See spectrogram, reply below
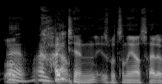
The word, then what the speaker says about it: chitin: The hard shell, also mispronounced as chitin. – Ah. – Much like lichen is also possibly lichen sometimes.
